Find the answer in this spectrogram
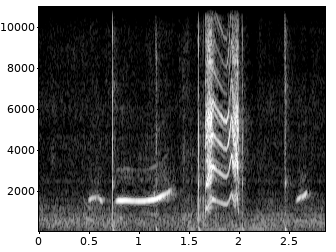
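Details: Indian ringneck parrot kept as a pet, uttering a long level whistle that slides upward, then one harsh wavering squawk, with short clicks between and a brief whistle near the end.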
